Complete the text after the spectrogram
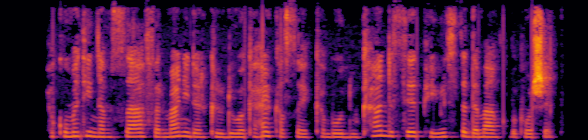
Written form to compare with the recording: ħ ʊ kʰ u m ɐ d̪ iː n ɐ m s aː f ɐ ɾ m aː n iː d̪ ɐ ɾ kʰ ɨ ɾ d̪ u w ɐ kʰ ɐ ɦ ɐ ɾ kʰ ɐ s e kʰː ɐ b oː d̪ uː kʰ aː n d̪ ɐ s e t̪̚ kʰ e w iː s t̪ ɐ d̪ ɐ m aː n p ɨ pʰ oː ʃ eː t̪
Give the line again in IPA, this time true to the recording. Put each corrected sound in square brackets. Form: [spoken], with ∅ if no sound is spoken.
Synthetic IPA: ħ ʊ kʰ u m ɐ [t̪] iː n ɐ m s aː f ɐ ɾ m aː n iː d̪ ɐ ɾ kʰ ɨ ɾ d̪ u w ɐ kʰ ɐ ɦ ɐ ɾ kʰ ɐ s e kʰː ɐ b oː d̪ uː kʰ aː n d̪ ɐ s e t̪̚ [pʰ] e w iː s t̪ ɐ d̪ ɐ m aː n [b] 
